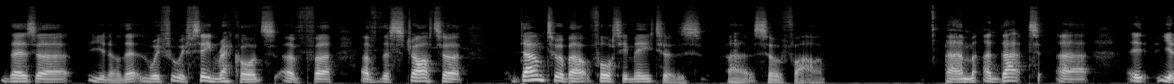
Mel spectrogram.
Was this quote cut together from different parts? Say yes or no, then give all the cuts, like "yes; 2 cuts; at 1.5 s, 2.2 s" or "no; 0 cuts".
no; 0 cuts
